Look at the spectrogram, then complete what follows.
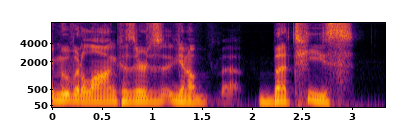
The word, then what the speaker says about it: Baptiste: Well, with that, I think we should maybe move it along, because there's, Baptiste, apparently. Apparently that's how you're supposed to pronounce it.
